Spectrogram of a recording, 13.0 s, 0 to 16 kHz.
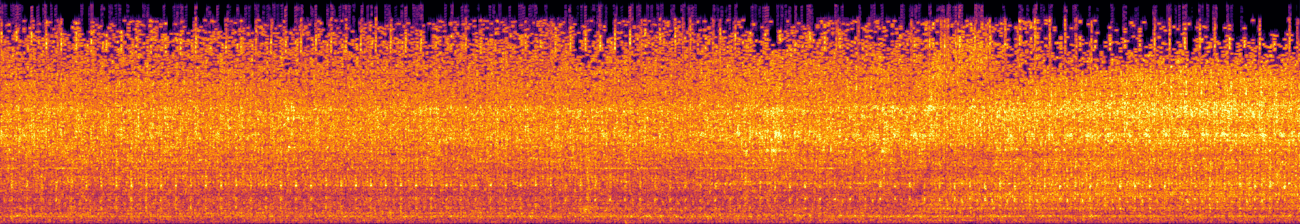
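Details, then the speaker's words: Lada Priora 126 engine, hot idle: hollow, diesel-like knock repeating steadily at engine speed over a hissy background. Service diagnosed worn piston groups needing replacement; pulling the cylinder 4 coil stopped the knock when cold. After repair the knock was gone; car sold at 100,000 km. "Ну, вы можете услышать этот характерный звук, похожий на дизельный. Он едет как трактор."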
